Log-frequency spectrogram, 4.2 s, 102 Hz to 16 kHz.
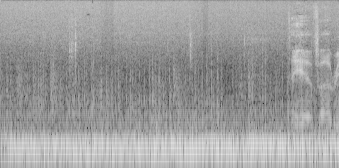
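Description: Falcon Heavy rocket's 27 Merlin engines in ascent shortly after going supersonic, heard as a steady low rumble without a break.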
